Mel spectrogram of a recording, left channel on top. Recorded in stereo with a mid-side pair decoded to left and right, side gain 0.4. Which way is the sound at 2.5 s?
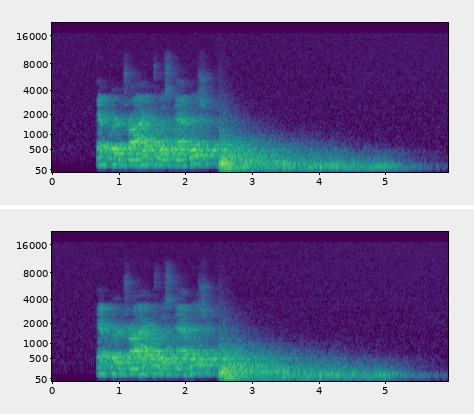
10° left.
